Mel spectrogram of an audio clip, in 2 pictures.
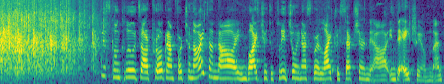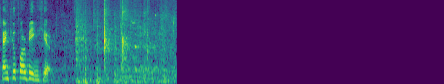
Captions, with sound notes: This concludes our program for tonight. And now I invite you to please join us for a light reception in the atrium. And thank you for being here. (audience murmuring)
